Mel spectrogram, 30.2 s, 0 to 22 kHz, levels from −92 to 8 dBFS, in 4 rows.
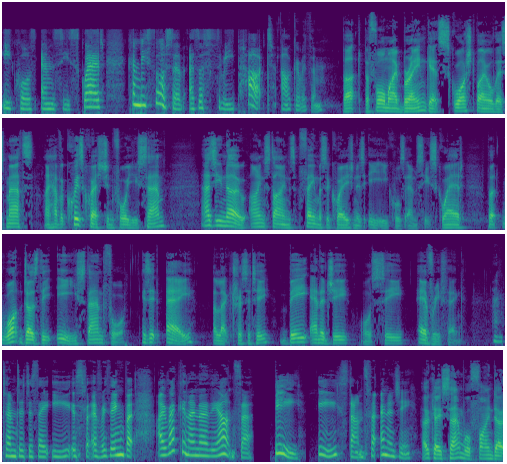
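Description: Speech opens in thin, smeared quality: from 0.0 to 4.0 s nothing sits above about 8.1 kHz and codec artefacts are heavy, which fits a very low Opus bitrate of around 12 kbit/s. At 4.0 s the full treble returns at once, with no gap, consistent with a step up to roughly 64 kbit/s. This is an adaptive stream starting at a low bitrate. Unlike a band-limited recording, the dullness ends abruptly at the start instead of persisting throughout.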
